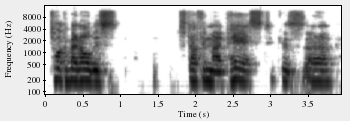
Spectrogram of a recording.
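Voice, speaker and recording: Halting man with a South African accent. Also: sits high, level tone. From Canada. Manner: halting, hesitant, many fillers and restarts. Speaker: workshop leader. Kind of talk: personal account in group discussion.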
